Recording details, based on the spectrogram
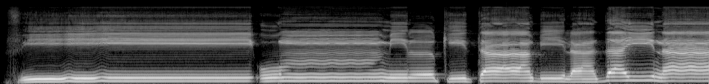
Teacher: Di lain kata disebut bacaan namanya mad jajaiz munfasil. Fi yang bertanda layar panjangkan lima harakat.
